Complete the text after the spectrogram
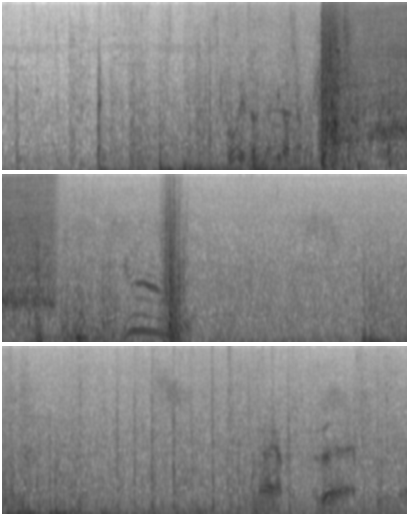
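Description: Wind gusts loudly outdoors.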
